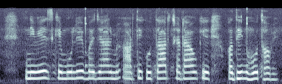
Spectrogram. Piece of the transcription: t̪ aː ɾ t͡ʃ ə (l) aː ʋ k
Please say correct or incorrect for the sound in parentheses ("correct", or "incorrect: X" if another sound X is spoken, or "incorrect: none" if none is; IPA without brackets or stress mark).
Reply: incorrect: ɽ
